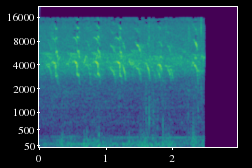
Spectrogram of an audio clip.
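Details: Black Cochin bantam chicks, several peeping at once: quick, thin, high cheeps that overlap in a busy stream over a low rumbling background, cutting off abruptly after about two and a half seconds.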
